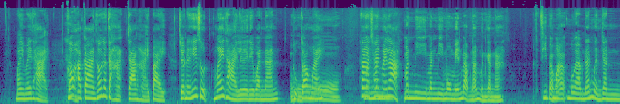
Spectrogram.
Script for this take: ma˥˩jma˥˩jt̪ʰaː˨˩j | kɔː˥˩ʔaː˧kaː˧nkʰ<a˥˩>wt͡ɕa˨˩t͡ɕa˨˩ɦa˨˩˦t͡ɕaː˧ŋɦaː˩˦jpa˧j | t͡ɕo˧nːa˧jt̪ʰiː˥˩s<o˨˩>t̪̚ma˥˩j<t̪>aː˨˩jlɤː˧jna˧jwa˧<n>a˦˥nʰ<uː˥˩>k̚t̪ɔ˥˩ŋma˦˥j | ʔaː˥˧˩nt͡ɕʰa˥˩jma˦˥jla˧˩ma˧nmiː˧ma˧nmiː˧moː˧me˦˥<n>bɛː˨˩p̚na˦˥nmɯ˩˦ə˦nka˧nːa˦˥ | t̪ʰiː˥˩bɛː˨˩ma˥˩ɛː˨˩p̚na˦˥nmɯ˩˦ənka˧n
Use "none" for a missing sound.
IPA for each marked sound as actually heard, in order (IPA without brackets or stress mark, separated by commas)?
a˦˥, u˨˩, t̪ʰ, nː, uː˨˩, n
